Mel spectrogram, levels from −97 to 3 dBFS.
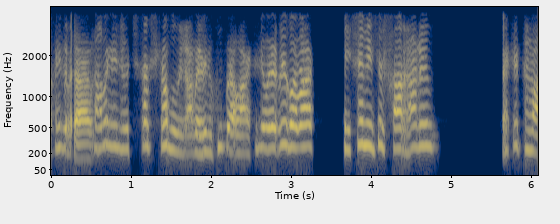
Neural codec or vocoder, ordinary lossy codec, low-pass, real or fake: codec, 16 kHz, 0.5 kbps, FreqCodec, larger model; none; 3.6 kHz; fake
